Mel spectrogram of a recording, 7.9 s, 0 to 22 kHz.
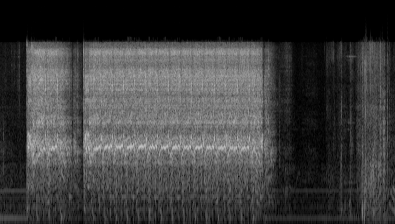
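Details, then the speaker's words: Sunl 110ST Chinese ATV, formerly weather-seized engine with rusty honed cylinder, compression test with carburetor wide open: steady starter crank about two turns per second, even compression pulses, no dragging; reading around 90, not too bad. "somewhere around 90 so not too bad remember when you're doing compression check you got to have the carburetor wide open if not you could get false and strange readings"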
